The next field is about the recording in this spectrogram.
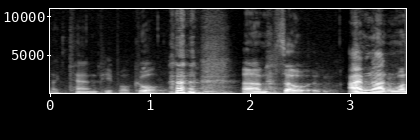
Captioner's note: laughter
